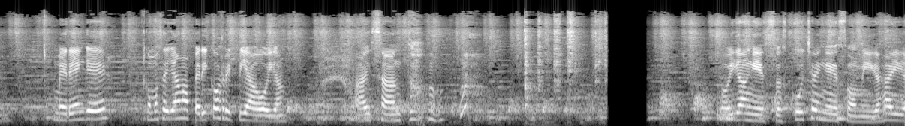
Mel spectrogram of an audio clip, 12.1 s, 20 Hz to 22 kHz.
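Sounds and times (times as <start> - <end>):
guira scraping a fast rhythm: 0.0 - 12.0
merengue music from a house: 0.0 - 12.0.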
